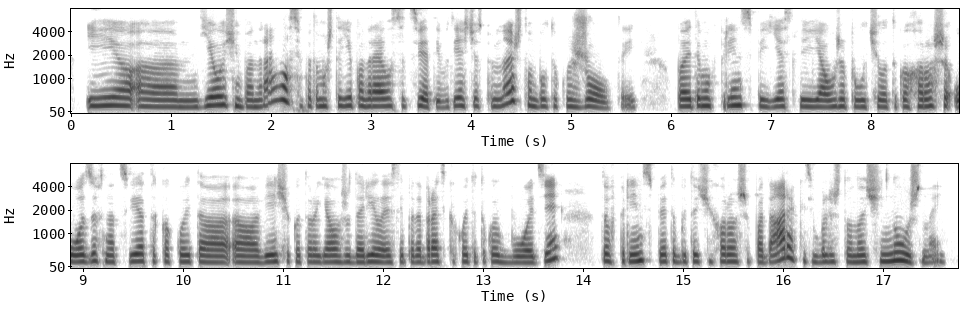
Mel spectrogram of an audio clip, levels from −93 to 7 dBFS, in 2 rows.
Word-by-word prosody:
И, 220 +3 +3
э, - - +4
м, 195 -4 +1
ей 220 +6 +4
очень 240 -3 +3
понравился, 215 - +1
потому 210 -1 -2
что 210 +2 -5
ей 220 +1 +1
понравился 210 -1 +1
цвет. 205 -2 0
И - - -2
вот 180 +3 -12
я 225 0 +2
сейчас 215 0 -7
вспоминаю, 215 - +1
что 355 -10 -7
он 210 - +1
был 205 0 -3
такой 205 0 -5
желтый. 180 -2 -2 0.4
Поэтому, 205 +1 +3
в 210 - -21
принципе, 230 -2 0
если 200 +1 -1
я 195 -1 +3
уже 200 +2 0
получила 190 0 -3
такой 195 +2 -5
хороший 205 0 0
отзыв 195 +2 +1
на 190 -1 -1
цвет 200 +2 0
какой-то, 185 -2 0
э, - - -6
вещи, 195 +2 +2
которую 185 0 -4
я 185 0 +1
уже 185 0 -2
дарила, 185 +1 +2
если 180 +1 -3
подобрать 190 +1 -2
какой-то 195 -2 -6
такой 195 +2 -3
боди, 175 - 0 0.4
то, 210 - +2
в 185 - -16
принципе, 215 +1 +1
это 200 +1 -4
будет 195 0 -8
очень 195 0 -4
хороший 200 0 -1
подарок. 230 - +2
И - - -8
тем 185 -2 -8
более, 190 +1 -2
что 190 -1 -7
он 185 - 0
очень 190 +2 -1
нужный. 205 -3 +3
195 Hz, 205 wpm, -24 LUFS, 185-210 Hz, 0.4 s, э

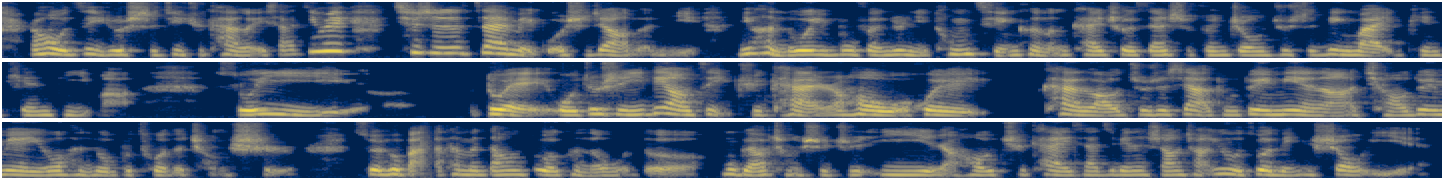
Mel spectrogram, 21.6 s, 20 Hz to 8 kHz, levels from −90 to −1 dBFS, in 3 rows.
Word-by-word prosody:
然 - - +1
后 275 - +5
我 230 - +8
自 215 - -7
己 240 - -2
就 215 +1 +3
实 210 -1 -3
际 225 +3 -7
去 215 0 -14
看 225 -1 -2
了 195 - -5
一 - - -8
下。 225 +2 -10
因 390 - +5
为 415 - +12 0.3
其 330 - 0
实 300 -2 0
在 285 +1 +5
美 235 - -1
国 - - -5
是 205 - -1
这 230 - 0
样 205 - 0
的， - - -13
你 215 - -15 0.2
你 270 +3 +1
很 290 -8 +1
多 215 +3 +8
一 220 - 0
部 220 +1 -2
分 210 -2 -3
就 225 - 0
是 220 - 0
你 195 - -7
通 250 0 -1
勤， 255 - -6
可 215 +1 -3
能 205 - -9
开 210 -1 -2
车 210 0 -1
30 210 0 -3
分 205 -1 -5
钟 200 -1 -2
就 220 - -8
是 210 0 -10
另 220 0 -1
外 210 - +4
一 - - -15
片 205 -2 -8
天 205 +1 -5
地 205 -1 -11
嘛。 455 - -8 0.5
所 220 - +7
以 250 - -1 0.7
对， - - +8
我 420 - +6
就 255 - +2
是 245 -3 0
一 220 - +1
定 290 - -1
要 250 -6 +5
自 220 - -6
己 225 - -7
去 210 - -8
看， - - +2
然 215 - -3
后 220 -2 +5
我 195 - +2
会 210 - +1 0.2
看 215 - +2
到 180 -2 0
就 215 +3 -6
是 220 - -2
西 220 - -6
雅 - - +3
图 210 0 -8
对 235 0 +3
面 220 -3 +2
啊， 170 +4 -2
桥 195 -1 -7
对 240 +3 0
面 220 -3 +1
也 - - -2
有 210 +2 -1
很 210 -1 -8
多 195 -2 -4
不 190 - -9
错 - - -5
的 - - -9
城 - - -9
市， 455 0 -4 0.3
所 - - +3
以 - - 0
会 245 - +7
把 - - -1
它 235 - -8
们 215 -1 -2
当 215 +1 -3
做 220 -3 +2
可 215 +1 -10
能 180 +2 -8
我 - - -11
的 - - -7
目 250 - -2
标 210 -3 0
城 215 -1 -8
市 205 0 +3
之 205 +1 -7
一， 210 -1 -2
然 200 - -4
后 205 0 -4
去 220 +2 -9
看 220 -2 -3
一 - - -6
下 205 0 -8
这 210 - -10
边 210 -1 -3
的 215 - -5
商 210 0 -4
场 210 +1 -7
因 - - -3
为 - - 0
我 220 - +1
做 230 - +5
零 205 +1 -7
售 210 0 -2
业， 250 - -13
215 Hz, 350 characters per minute, -23 LUFS, 205-235 Hz, 0.7 s, 为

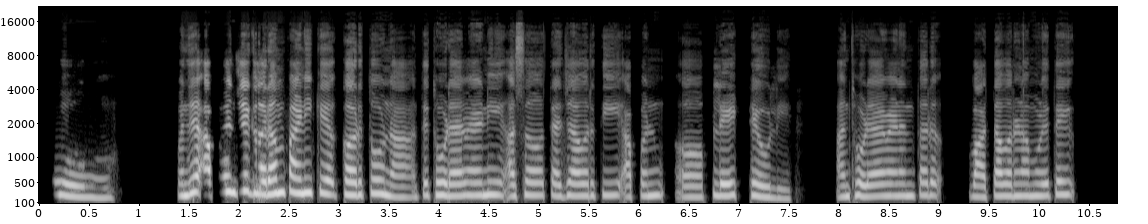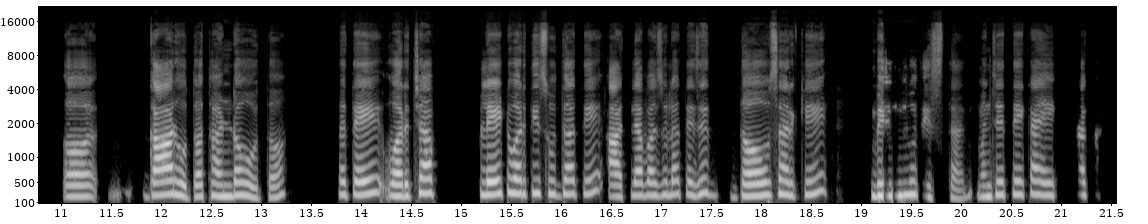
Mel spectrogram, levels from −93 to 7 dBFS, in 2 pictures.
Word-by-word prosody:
हो, 260 - -8 0.3
हो. 195 -2 -5 0.7
म्हणजे 240 +5 +5
आपण 305 +4 +5
जे 330 - +5
गरम 275 +1 +8
पाणी 300 -1 +7
के 280 -3 +3
करतो 260 +2 +3
ना, 220 -3 +2 0.3
ते - - 0
थोड्या 235 -2 +4
वेळाने 250 +1 +2
असं 245 +1 -1
त्याच्यावरती 240 +1 -1
आपण 235 +3 -3
अ, 215 0 -3
प्लेट 240 0 +2
ठेवली 205 -7 -1 0.5
आणि 215 +1 -2
थोड्या 230 -1 +1
वेळानंतर 235 +1 -2 0.4
वातावरणामुळे 235 +2 0
ते 260 0 0 0.7
अ, 220 - -5 0.8
गार 260 +2 +6
होतं. 225 -2 -1
थंड 230 +1 +1
होतं. 210 -2 -3 0.6
तर 255 - -2
ते 265 +4 +1
वरच्या 235 +5 +2 0.5
प्लेटवरती 280 +2 +2
सुद्धा 270 -1 -3
ते 290 +5 -6 0.2
आतल्या 245 +3 -2
बाजूला 250 +2 -4
त्याचे 255 +3 -4 0.3
दव 235 +2 +3
सारखे 260 +3 -3 0.5
बिंदू 240 +2 +1
दिसतात. 210 -5 -11
म्हणजे 220 +4 -3
ते 260 -1 -2
काय 260 -2 -3
एक 240 - -7 0.2
प्रकाऱ् 255 -1 -11
245 Hz, 130 wpm, -18 LUFS, 230-260 Hz, 0.8 s, गरम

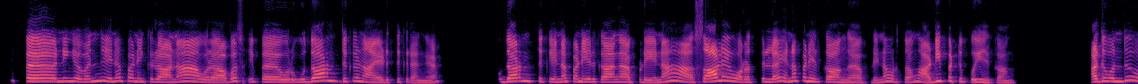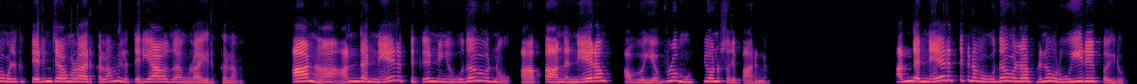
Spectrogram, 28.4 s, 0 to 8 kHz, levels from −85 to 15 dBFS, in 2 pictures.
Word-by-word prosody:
இப்ப 330 -1 -5 0.4
நீங்க 305 0 -2
வந்து 320 +5 -1
என்ன 305 +3 -3
பண்ணிக்கலானா 255 -4 -2 0.3
ஒரு 225 -1 -4
அவச 300 +9 -4 0.2
இப்ப 255 0 -8 0.3
ஒரு 230 0 -4
உதாரணத்துக்கு 325 +1 0
நான் 225 -3 0
எடுத்துக்கிறேங்க. 215 -5 -9 0.9
உதாரணத்துக்கு 300 0 0
என்ன 265 +3 -1
பண்ணிருக்காங்க 250 -3 -1
அப்டின்னா 220 +3 -3 0.4
சாலை 315 +6 +6 0.2
ஒரத்துல 245 +2 -3
என்ன 305 +4 0
பண்ணிருக்காங்க 250 -8 -2 0.2
அப்டின்னா 200 +6 -9
ஒருத்தவங்க 230 +4 -6
அடிபட்டுப் 310 - -1
போயிருக்காங்க. 200 -6 -5 1.0
அது 275 +3 +3
வந்து 290 +5 -1
உங்களுக்குத் 265 -2 -5
தெரிஞ்சவங்களா 285 0 +3
இருக்கலாம் 255 +4 -4
இல்ல 270 -5 -2
தெரியாதவங்களா 240 -4 0
இருக்கலாம். 200 -1 -11 0.8
ஆனா 310 -8 +5 0.3
அந்த 300 +1 +2 0.2
நேரத்துக்கு 300 -3 0
நீங்க 255 -4 -4
உதவணும். 310 -4 -2 0.3
அப்ப 220 0 -10 0.2
அந்த 225 -1 -1 0.2
நேரம் 325 +4 +5 0.3
அவ் 220 -1 -8 0.2
எவ்வளோ 310 +11 -3
முக்கியம்னு 295 +6 -3
சொல்லிப் 205 -1 -7
பாருங்க. 165 -3 -6 1.7
அந்த 315 +4 +4 0.2
நேரத்துக்கு 365 +4 +3
நாம 300 -4 -2
உதவல 310 +1 +2
அப்டின்னா 290 +3 -2
ஒரு 250 - -4
உயிரே 305 +3 +5
போய்டும். 190 -4 -7
265 Hz, 110 wpm, -23 LUFS, 230-305 Hz, 1.7 s, சாலை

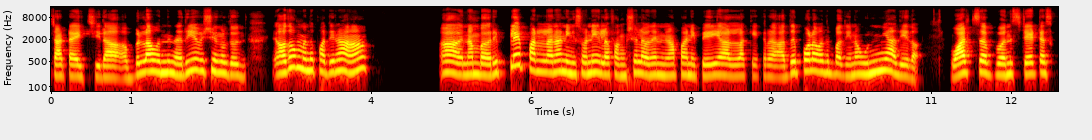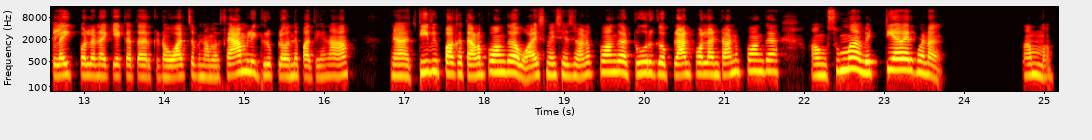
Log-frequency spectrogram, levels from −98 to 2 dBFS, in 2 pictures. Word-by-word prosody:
Start 200 0 +1
ஆயிடுச்சுடா. 185 -1 -1 0.2
அப்படிலாம் 235 +10 +3
வந்து 245 0 -1
நிறைய 240 +7 -1
விஷயங்கள் 250 -4 -3
தோ 210 - -2 0.6
அதுவும் 335 +5 +2
வந்து 280 -1 -1
பார்த்தீங்கன்னா, 255 +2 +2 1.2
ஆ - - +6 0.3
நம்ம 220 0 -1 0.2
ரிப்ளே 245 +12 +3
பண்ணலனா 255 -2 +3
நீங்க 230 -2 -2
சொன்னிங்கள, 230 -1 0
ஃபங்க்ஷன்ல 215 +3 -3
வந்து 215 +1 -2
என்னப்பா 210 +1 -3
நீ - - -6
பெரிய 210 +1 +1
ஆள்லாம் 200 0 -3
கேட்குற. 195 0 -10 0.2
அது 210 +7 -2
போல 270 0 +4
வந்து 245 -1 -6
பார்த்தீங்கன்னா, 215 +1 -4
உண்மையே 270 +4 0
அதேதான். 200 - -6 0.4
WhatsApp 235 +1 +4
வந்து 220 +2 -1
ஸ்டேட்டஸ்க்கு 225 -2 -2
லைக் 210 +1 0
போடலன்னா, 200 -1 0
கேட்கறதா 195 0 -2
இருக்கணும். 185 -1 -5
WhatsApp 195 +1 -2
நம்ம 180 -1 -7
ஃபேமிலி 245 +4 +4
குரூப்ல 205 -1 -4
வந்து 200 +1 -7
பார்த்தீங்கன்ன 185 +2 -5 0.7
ந 200 - +1 0.3
டிவி 255 +2 +1
பா்குறது 225 -2 +4
அனுப்புவாங்க, 250 +4 +2 0.2
வாய்ஸ் 190 +4 +1
மெசேஜ் 210 -1 -7
அனுப்புவாங்க, 250 +3 -1 0.2
டூருக்கு 230 -1 -1
பிளான் 215 +1 +4
போடலான்ட்டு 220 -1 0
அனுப்புவாங்க, 260 +1 -2 0.6
அவங்க 205 0 -3
சும்மா 295 +3 +4 0.2
வெட்டியாவே 290 +5 +4
இருக்க 265 -2 -4
மாட்டாங்க. 215 -2 -2 1.1
ஆமா. 205 -4 -7
220 Hz, 140 wpm, -24 LUFS, 200-250 Hz, 1.2 s, ஆ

